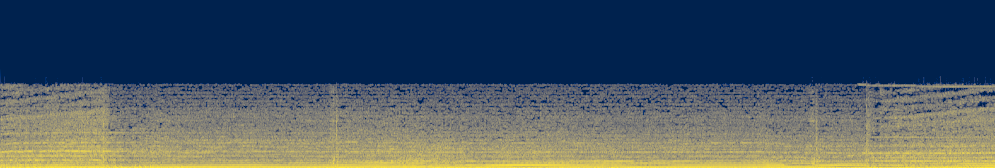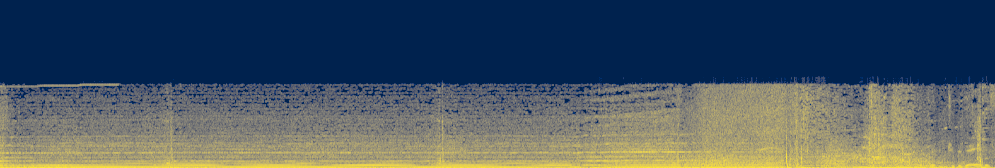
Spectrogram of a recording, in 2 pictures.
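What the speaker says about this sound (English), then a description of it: "Just listen to the car you're driving." A Ferrari supercar in the video game The Crew Motorfest drones loudly and steadily at cruising revs. The engine tone shifts with gear changes and swells into harder revving near the end.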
